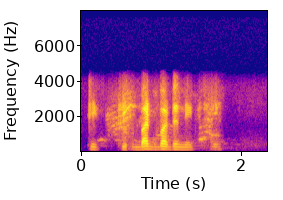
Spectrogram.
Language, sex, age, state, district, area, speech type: Maithili, male, 45-60, Bihar, Sitamarhi, rural, conversation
